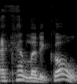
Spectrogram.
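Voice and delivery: ordinary talk, nothing marked

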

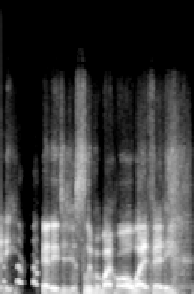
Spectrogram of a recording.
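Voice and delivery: animated character voice, pitch swooping all over. Doing a Danny DeVito joke as Venom: Danny DeVito voice. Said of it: "the Danny DeVito joke I always go to".

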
